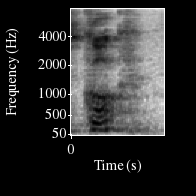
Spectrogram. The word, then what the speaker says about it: Kok: My last name is Cook. Now I know what you're thinking, and yes, is short for. Also, Cook, it's spelled K-O-K.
